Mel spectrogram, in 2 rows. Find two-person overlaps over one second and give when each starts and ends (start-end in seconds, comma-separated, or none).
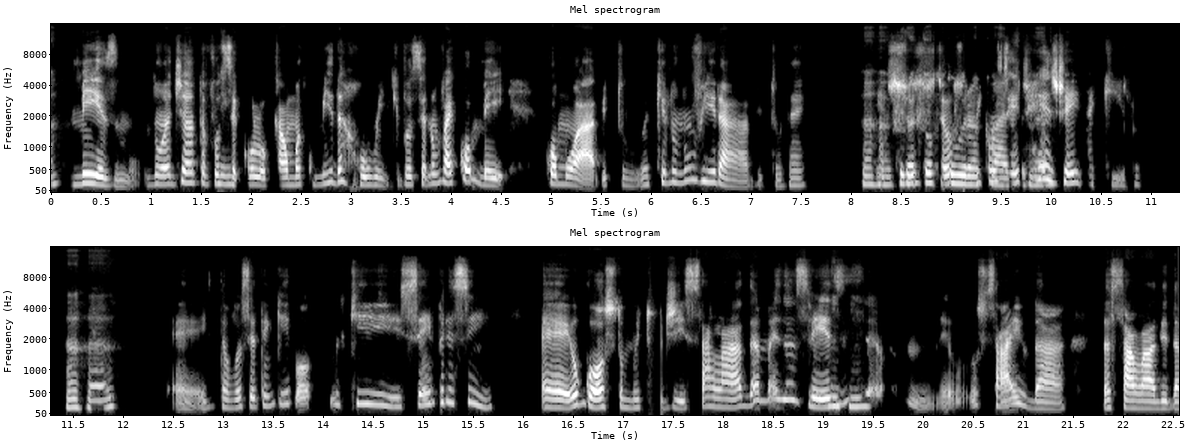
8.2-10.1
